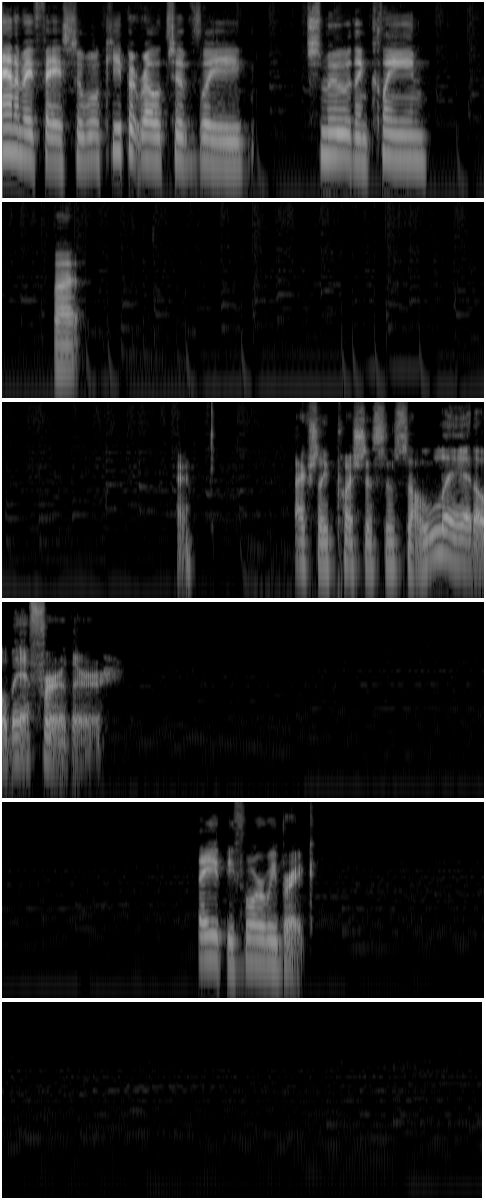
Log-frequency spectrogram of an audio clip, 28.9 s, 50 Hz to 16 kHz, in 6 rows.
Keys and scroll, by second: 20.7 Return, 21.4 Return, 23.5 s, 24.6 b, 24.9 n, 25.6 s.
